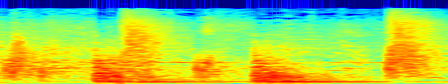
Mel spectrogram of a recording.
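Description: Procession percussion: three heavy drum beats, each with a cymbal-like crash, booming and ringing out about two-thirds of a second apart.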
